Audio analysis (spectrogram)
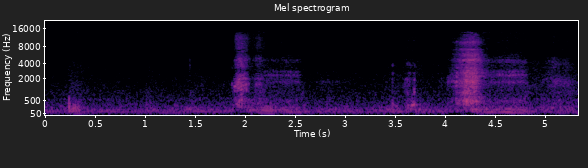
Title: Snoring dogo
